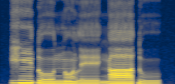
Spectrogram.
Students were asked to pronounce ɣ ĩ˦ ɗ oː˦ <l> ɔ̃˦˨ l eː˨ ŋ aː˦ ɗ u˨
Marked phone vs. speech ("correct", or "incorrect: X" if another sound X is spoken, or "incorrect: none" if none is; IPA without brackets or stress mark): incorrect: n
